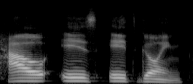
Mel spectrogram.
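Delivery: slow, deliberate teacher demo; slow it down so they can follow; slowed English question for learners. Shown as a demonstration. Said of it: "Vous voyez, on va très vite".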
